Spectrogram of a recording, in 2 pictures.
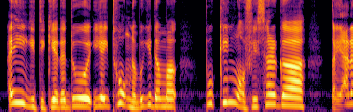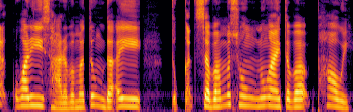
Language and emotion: Manipuri, disgusted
